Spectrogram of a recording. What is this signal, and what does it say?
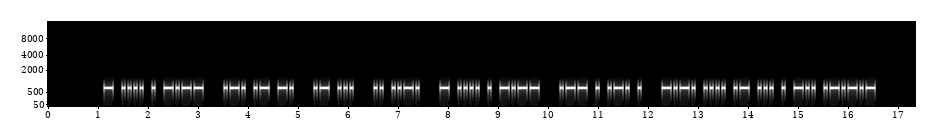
Morse code, heard as a keyed tone, about 20 wpm, 700 Hz. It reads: THEY RAN AS IF THEY WERE CHASED.
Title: Sentences with 4-Word Phrases - 20wpm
